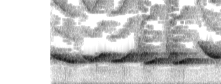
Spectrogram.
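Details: Chestnut-bellied seed finch (curió) song played as a training model for young birds to learn: one clear, high, sustained whistle that wavers gently up and down for nearly two seconds over a faint low hum.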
